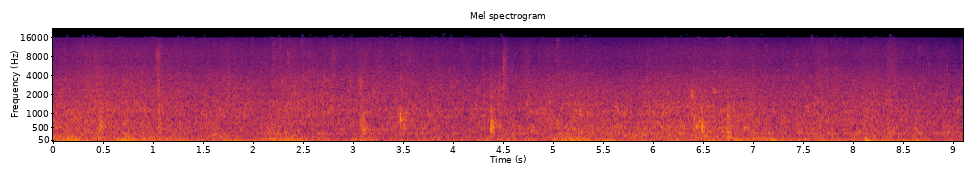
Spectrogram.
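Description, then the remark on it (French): Water rushes and swishes steadily along the hull of a heeling sailboat under sail with its engine off, heading for Wayag at about 6 knots, with a constant blustery wind roaring underneath and occasional small splashes and slaps. “Les seuls bruits à présent sont l'eau glissant contre la coque et le vent dans mes oreilles.”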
